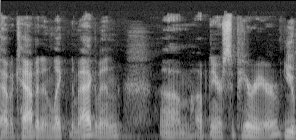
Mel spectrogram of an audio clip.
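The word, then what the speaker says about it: Nebagamon: in-laws used to have a cabin in Lake Nemagman up near Superior. You pronounced that properly, Thank which you.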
